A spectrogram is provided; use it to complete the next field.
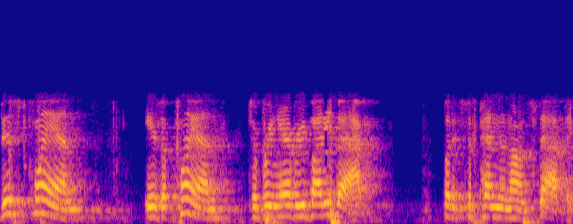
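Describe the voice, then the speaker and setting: A man speaks loudly at a high pitch. His pace is fairly slow and his pitch varies in an ordinary way. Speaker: school administrator. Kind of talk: public meeting discussion.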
